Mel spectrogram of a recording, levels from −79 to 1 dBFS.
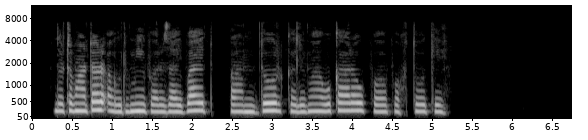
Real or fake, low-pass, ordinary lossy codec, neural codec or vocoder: real; 7.2 kHz; MP3, 32 kbps; none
